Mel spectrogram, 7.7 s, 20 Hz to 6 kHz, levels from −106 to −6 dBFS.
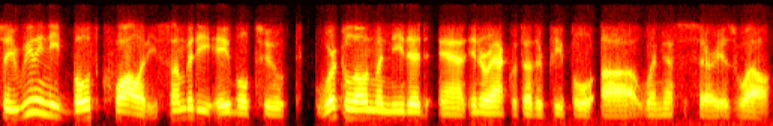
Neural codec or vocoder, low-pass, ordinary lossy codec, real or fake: none; 5.4 kHz; Opus, 64 kbps; real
